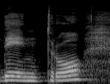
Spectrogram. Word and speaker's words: dentro: like when he says "Dentro" and pronounces this "D" a bit harshly, as if it were a "T".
